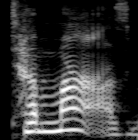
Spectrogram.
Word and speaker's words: Tammuz: The holy place was reserved for priests, and it was here that the women were worshiping the pagan god Tammuz, by the way, spelled T-A-M-M-U-Z, pronounced Tammuz, who was associated with immoral and impure rites.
